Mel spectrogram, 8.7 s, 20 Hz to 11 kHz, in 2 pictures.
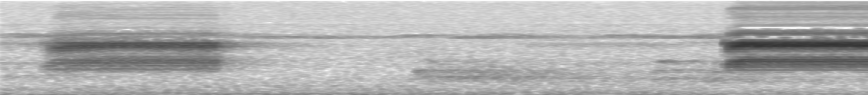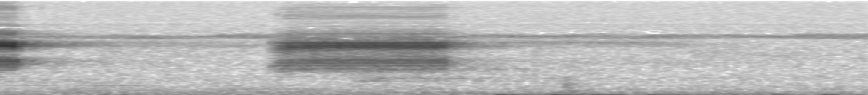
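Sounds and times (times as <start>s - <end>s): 
Cope's gray treefrog raspy trills: 0.2s - 1.3s, 3.6s - 4.8s, 5.7s - 7.0s.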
